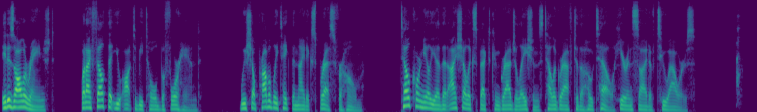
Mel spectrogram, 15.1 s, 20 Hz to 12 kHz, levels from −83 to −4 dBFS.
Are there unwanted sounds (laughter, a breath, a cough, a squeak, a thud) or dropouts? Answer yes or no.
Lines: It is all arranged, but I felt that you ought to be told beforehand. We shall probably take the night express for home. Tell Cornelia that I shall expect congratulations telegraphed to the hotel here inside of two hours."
yes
